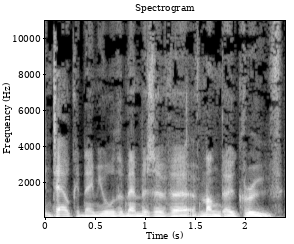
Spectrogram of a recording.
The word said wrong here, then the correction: Mango Groove: I'm sure. Mango Groove. Sorry, I can't get the name right.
